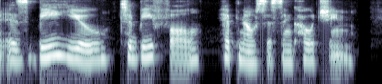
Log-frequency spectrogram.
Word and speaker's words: BU2BFULL: my company name is be you to be full hypnosis and coaching it is spelled awkwardly because it's you know the letter b the letter u the number two and then full but the reason i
